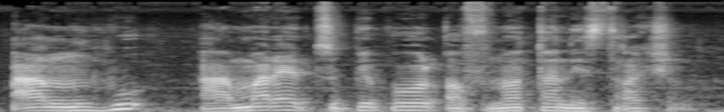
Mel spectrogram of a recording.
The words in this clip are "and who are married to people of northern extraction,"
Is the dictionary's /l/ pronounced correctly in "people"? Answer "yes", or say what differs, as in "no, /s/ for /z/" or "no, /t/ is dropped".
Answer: yes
